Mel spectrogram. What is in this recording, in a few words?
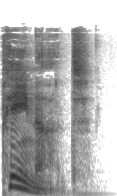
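"peanut", British English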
